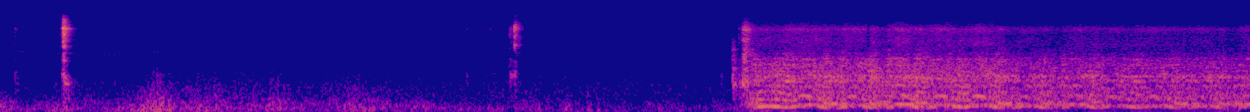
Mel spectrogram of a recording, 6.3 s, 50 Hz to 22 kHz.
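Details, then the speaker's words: Mazda B2200 with Kia FE3 engine swap, first start attempt after an earlier bad starter: quiet clicks, then a steady rapid starter churn about three turns a second that never catches; cranks but no start. "I heard it click that time, but I don't hear it running."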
